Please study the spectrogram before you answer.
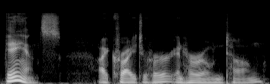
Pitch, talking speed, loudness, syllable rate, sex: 95 Hz, 200 wpm, -22 LUFS, 4.8 syllables/s, male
